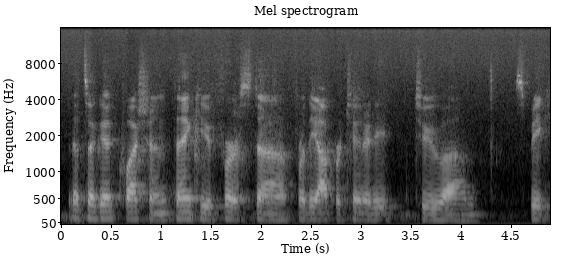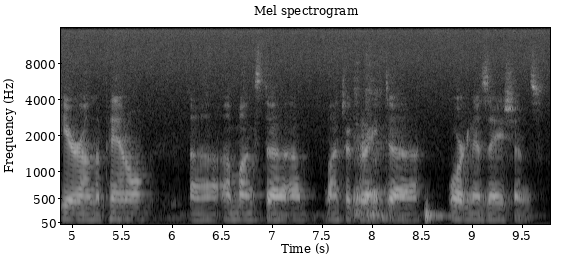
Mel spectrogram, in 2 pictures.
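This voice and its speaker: A man in his forties answering as a panelist in a conference hall, measured and hesitant, with many fillers and repeated words. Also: on the low side, little pitch movement, darkish tone, a little hiss or hum. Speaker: panelist, aviation operator.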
